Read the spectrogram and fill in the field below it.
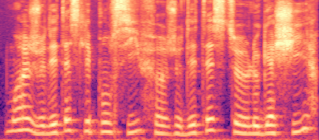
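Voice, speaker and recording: A woman talks at a fairly low pitch with ordinary pitch variation and an ordinary speaking voice. The recording is very clean, with a silent background. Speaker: journalist and former MP. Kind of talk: radio interview. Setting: studio.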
